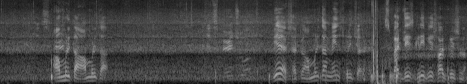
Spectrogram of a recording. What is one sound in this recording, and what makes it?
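An elderly man speaks with animation into a microphone, heard on an old recording with hiss.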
